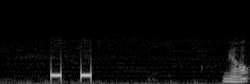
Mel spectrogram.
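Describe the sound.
Two short telephone keypad tones dial to set up a three-way conference call. They are evenly spaced and steady in pitch over faint line hum, and a brief voice follows near the end.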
